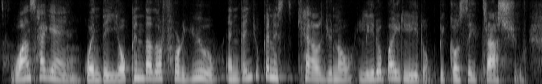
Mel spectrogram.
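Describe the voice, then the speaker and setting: A strong non-native accent at a very fast pace. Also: woman, medium pitch for a woman, ordinary pitch variation. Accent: heavy foreign. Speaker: business owner, contractor. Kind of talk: interview.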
